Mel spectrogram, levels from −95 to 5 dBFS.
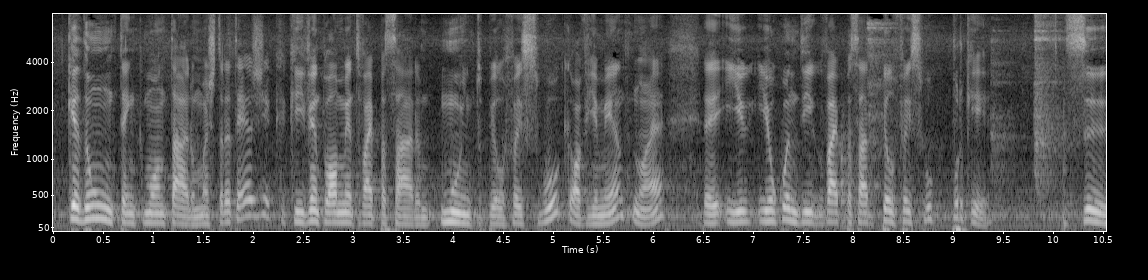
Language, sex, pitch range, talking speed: Portuguese, male, 115-145 Hz, 160 wpm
